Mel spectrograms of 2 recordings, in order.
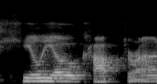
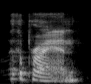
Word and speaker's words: Helicoprion: not coming to me it's heliocopteron or something like that but it is this shark oh do you know it helicoprion molecule prion yeah i just pronounced it wrong so it's got this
